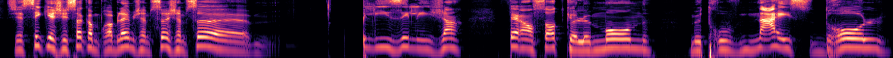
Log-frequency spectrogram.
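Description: A man's voice: high-pitched, dry recording, clean studio sound. A young man with a Quebec French accent doing a playful, profanity-laced comic monologue on his podcast. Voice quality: swears a lot, animated and playful. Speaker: podcast host.

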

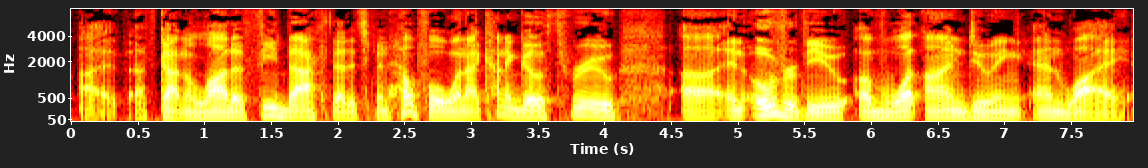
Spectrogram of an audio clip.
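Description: Croaky, low-voiced American man with a cold. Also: dry recording, studio quality. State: under the weather, congested. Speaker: podcast host and running coach. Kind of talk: casual solo podcast talk.

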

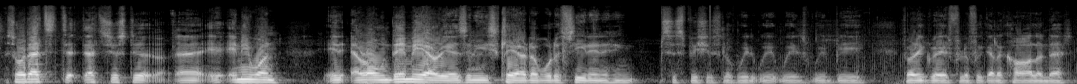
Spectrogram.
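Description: A man with a Kerry accent speaks in a low, fairly even voice. He sounds like a police sergeant on local radio, giving an informal appeal in a halting, conversational way and doubling back on words. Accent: Kerry, Ireland. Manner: hesitant, repeats words, conversational. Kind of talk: informal crime report interview on local radio.

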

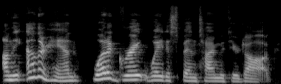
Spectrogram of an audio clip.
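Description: A woman's voice: lowish voice, big pitch swings, fairly quick. A woman chatting casually and giving her opinions, reflectively weighing both sides of her own argument.

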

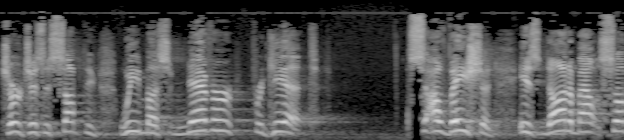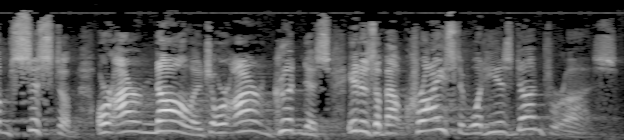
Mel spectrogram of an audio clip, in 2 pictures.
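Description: A man's voice: very high-pitched, animated, unhurried, bright, forceful tone. A man preaching a sermon to a congregation in a passionate, emphatic, exhorting way, with rhetorical questions and repetition. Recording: echoey hall with long reverb.

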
